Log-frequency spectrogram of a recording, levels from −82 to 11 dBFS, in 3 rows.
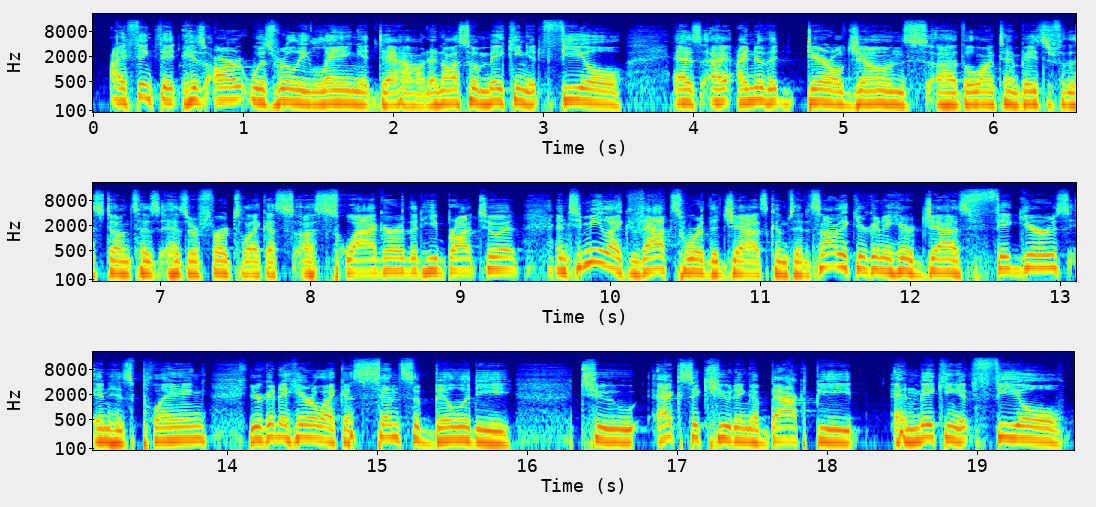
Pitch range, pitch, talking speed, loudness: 145-175 Hz, 160 Hz, 240 wpm, -15 LUFS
